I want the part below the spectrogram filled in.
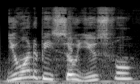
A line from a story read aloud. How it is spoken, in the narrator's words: I yelled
